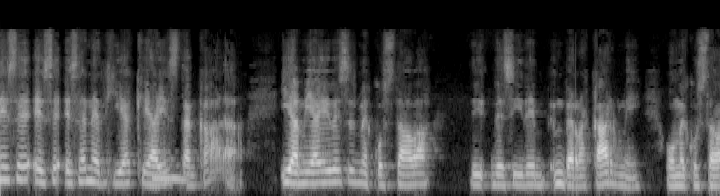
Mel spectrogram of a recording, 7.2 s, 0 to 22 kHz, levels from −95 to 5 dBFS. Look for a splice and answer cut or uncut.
uncut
